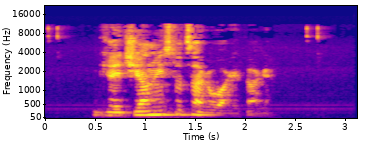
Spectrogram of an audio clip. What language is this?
Romanian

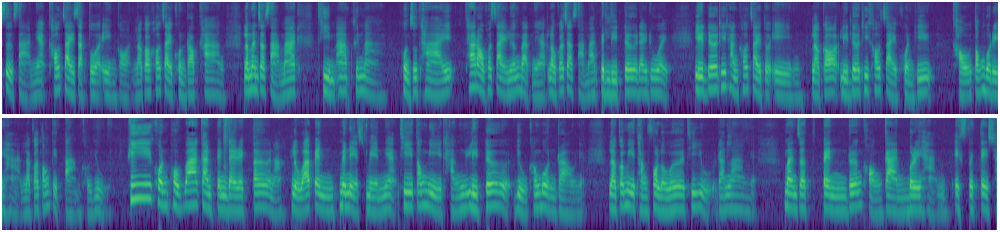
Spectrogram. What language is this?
Thai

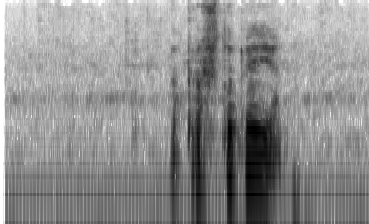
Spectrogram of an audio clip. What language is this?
Belarusian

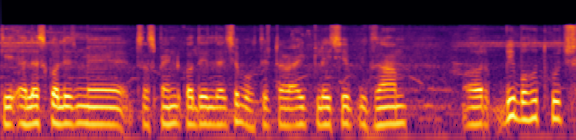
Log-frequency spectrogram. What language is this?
Maithili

